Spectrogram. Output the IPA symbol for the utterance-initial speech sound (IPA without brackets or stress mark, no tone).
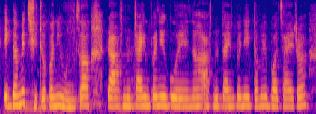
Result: e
